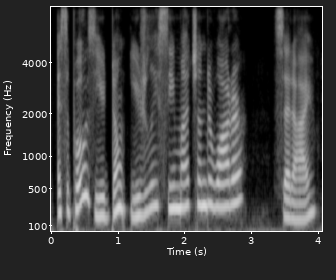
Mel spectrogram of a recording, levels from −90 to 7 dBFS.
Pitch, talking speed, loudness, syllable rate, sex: 255 Hz, 160 wpm, -16 LUFS, 5.0 syllables/s, female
